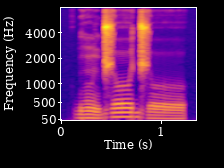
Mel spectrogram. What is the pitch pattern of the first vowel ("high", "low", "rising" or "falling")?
low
